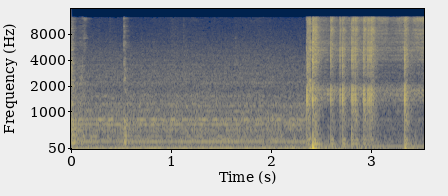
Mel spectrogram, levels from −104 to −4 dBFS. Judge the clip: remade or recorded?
recorded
